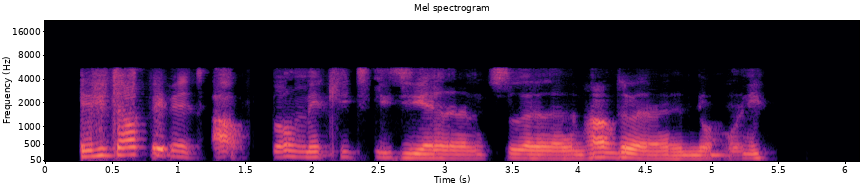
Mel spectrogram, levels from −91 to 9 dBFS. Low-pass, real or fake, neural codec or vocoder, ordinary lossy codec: 5.4 kHz; fake; codec, 16 kHz in and 24 kHz out, 0.6 kbps, FireRedTTS-2 codec; none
